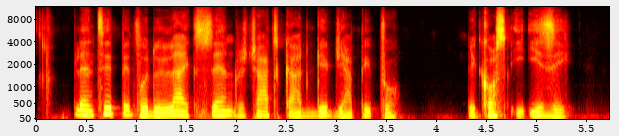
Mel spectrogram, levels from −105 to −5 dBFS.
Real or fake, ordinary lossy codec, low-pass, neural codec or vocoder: fake; none; none; codec, 24 kHz, 0.9 kbps, WavTokenizer, small release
